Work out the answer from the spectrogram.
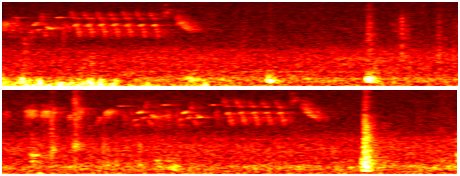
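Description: A songbird sings the same short, fast trilled phrase twice, once near the start and again in the middle. Three sharp knocks stand out between the phrases, the last and loudest near the end.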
